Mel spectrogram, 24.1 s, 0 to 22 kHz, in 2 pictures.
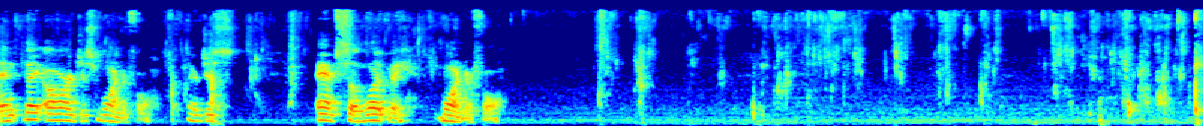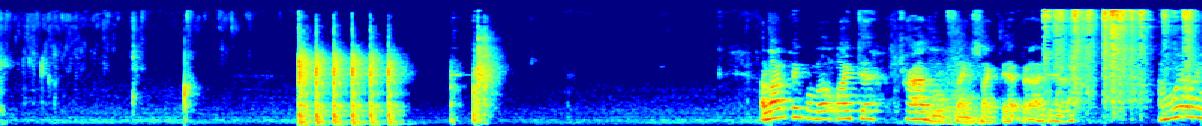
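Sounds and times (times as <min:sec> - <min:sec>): spoon squishing potato salad: 0:00.4 - 0:04.8, 0:05.9 - 0:14.6.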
